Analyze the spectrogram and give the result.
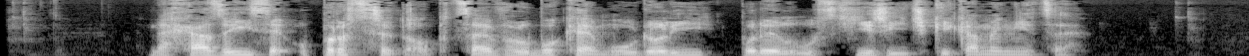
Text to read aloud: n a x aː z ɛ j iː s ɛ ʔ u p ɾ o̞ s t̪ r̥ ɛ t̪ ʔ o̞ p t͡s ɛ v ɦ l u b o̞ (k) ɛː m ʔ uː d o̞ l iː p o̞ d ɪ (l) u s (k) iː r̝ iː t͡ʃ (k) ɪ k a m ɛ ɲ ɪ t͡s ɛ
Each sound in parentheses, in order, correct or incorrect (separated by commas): correct, correct, incorrect, correct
